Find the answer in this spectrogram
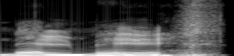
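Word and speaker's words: Malmö: I went to Gothenburg and Malmo, which is pronounced Melmö.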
